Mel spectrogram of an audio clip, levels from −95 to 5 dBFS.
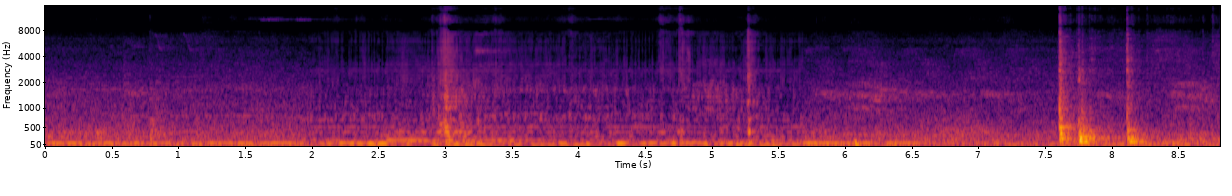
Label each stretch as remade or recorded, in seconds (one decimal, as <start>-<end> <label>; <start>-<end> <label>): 0.0-2.0 recorded; 2.0-5.7 remade; 5.7-8.8 recorded

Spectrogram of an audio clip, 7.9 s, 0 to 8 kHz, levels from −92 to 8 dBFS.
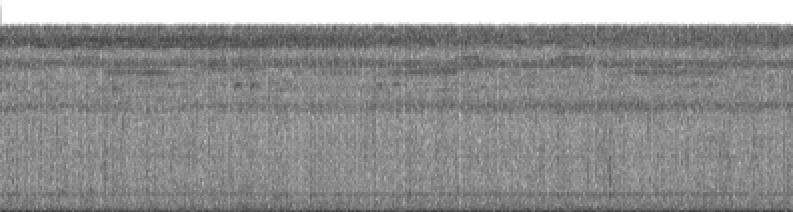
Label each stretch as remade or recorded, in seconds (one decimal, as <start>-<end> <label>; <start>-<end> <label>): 0.0-2.9 recorded; 2.9-3.6 remade; 3.6-7.9 recorded

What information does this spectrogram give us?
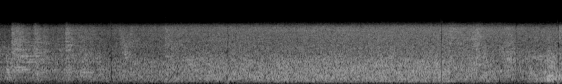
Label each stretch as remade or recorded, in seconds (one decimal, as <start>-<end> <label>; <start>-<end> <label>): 0.0-5.6 recorded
